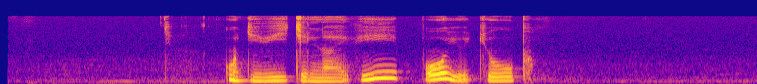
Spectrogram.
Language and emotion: Russian, sad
